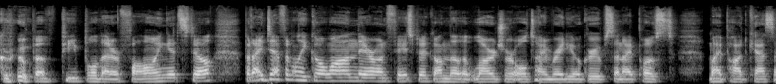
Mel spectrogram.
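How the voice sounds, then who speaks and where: A man with a mid-pitched voice talks as a guest on a podcast. He is friendly and easygoing, explaining things in a casual, conversational way like a keen hobbyist. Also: fairly bright tone. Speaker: podcast guest, old-time radio hobbyist. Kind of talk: casual conversational interview answers.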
